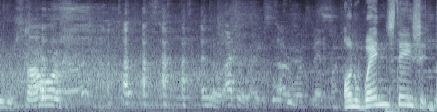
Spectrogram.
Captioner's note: Janice laughs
